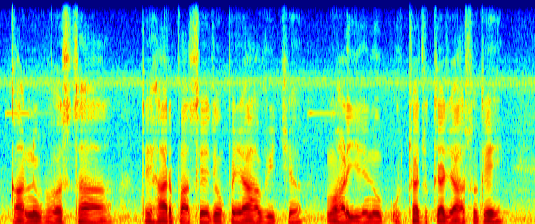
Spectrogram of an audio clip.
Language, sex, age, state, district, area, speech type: Punjabi, male, 30-45, Punjab, Mohali, urban, spontaneous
